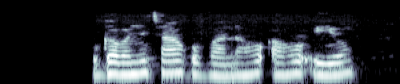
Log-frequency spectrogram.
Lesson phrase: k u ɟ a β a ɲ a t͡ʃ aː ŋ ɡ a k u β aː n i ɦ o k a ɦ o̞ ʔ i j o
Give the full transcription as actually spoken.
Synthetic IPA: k u ɡ a β a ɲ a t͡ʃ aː ŋ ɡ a k u v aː n a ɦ o ʔ a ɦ o̞ ʔ i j o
